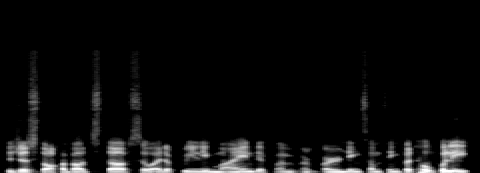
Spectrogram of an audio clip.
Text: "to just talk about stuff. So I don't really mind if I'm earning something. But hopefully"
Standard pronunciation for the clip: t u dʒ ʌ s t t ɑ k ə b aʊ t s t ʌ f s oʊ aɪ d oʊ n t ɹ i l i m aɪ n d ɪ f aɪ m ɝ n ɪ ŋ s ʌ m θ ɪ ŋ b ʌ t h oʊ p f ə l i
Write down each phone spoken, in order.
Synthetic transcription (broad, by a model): t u dʒ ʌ s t t ɑ k ə b aʊ t s t ʌ f s oʊ aɪ d oʊ n t ɹ i l i m aɪ n d ɪ f aɪ m ɝ n ɪ ŋ s ʌ m θ ɪ ŋ b ʌ t h oʊ p f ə l i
